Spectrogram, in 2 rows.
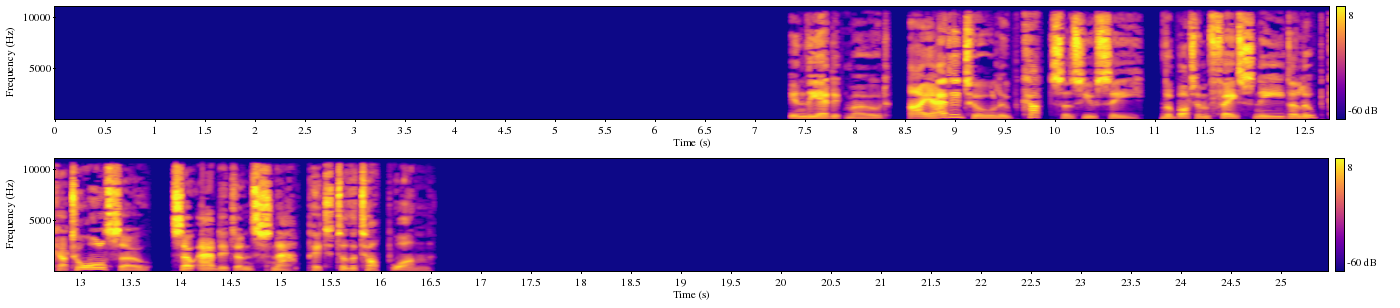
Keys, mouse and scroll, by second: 3.8 shift+middle click, 4.5 ctrl+r, 8.7 shift+middle click, 9.6 shift+middle click, 11.2 Tab, 11.5 Tab, 12.4 click, 13.3 click, 14.3-14.8 middle drag, 15.4-16.0 shift+middle drag, 16.4-16.8 shift+middle drag, 17.9 shift+click, 18.6 ctrl+z, 19.3 middle click, 20.3-22.5 middle drag, 23.0 ctrl+r, 23.3 Tab, 24.7 g.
